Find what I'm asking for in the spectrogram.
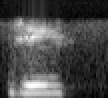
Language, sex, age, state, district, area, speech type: Urdu, female, 18-30, Bihar, Saharsa, rural, conversation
